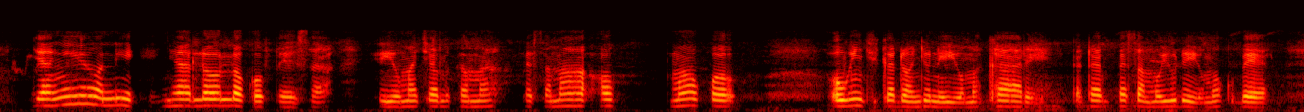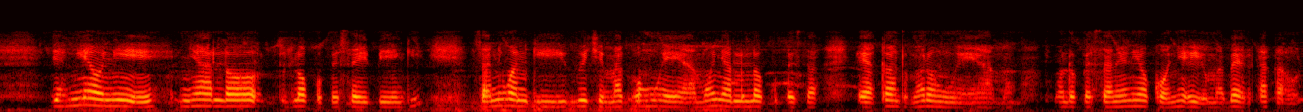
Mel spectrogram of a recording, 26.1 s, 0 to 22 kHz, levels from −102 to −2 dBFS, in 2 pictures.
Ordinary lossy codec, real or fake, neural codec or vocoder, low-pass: none; fake; vocoder, 22.05 kHz, 80 mel bands, WaveNeXt; 7.2 kHz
